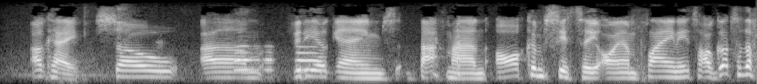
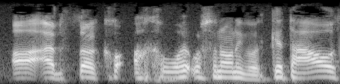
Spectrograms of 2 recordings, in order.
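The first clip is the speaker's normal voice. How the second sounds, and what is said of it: Imitates a famous action star's voice. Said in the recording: “I'll do it in an Arnie voice”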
